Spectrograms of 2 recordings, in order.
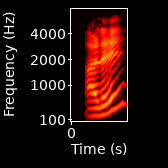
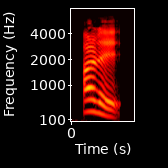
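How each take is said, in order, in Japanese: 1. この単語の音の高さは上がります。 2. この単語の音の高さは平らなままです。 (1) "このあれは上に上げて" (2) "ジムさんが、"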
